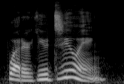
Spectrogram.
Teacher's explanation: you want an intonation that goes down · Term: falling intonation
